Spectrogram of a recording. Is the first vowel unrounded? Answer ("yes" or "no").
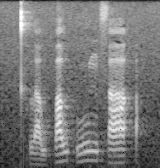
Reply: yes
